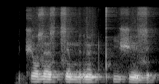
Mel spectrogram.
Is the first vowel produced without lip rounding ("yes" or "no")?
no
